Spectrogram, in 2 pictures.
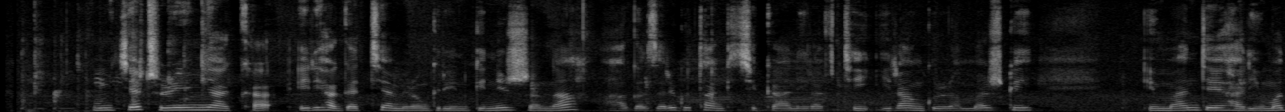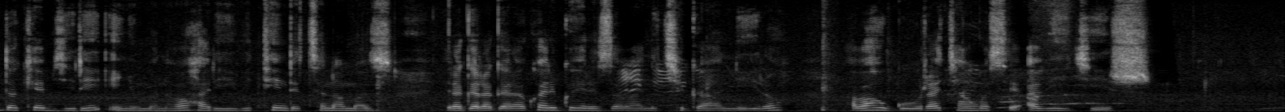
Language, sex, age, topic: Kinyarwanda, female, 25-35, health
